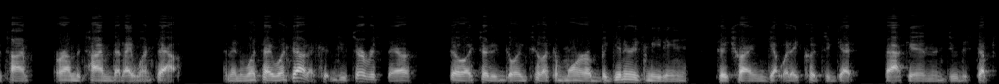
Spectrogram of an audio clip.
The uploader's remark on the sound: from the 100 Pounders Phone Meeting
